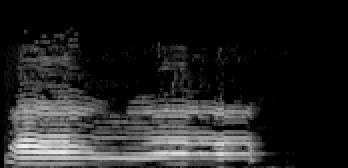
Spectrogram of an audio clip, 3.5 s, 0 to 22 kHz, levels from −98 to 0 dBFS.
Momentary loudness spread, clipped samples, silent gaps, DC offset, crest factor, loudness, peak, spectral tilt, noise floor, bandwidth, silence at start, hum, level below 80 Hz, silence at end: 22 LU; under 0.1%; none; under 0.1%; 16 dB; -12 LUFS; 0 dBFS; 6.5 dB/octave; -64 dBFS; 15 kHz; 0.1 s; none; -70 dBFS; 0.95 s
